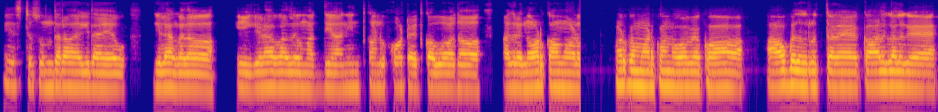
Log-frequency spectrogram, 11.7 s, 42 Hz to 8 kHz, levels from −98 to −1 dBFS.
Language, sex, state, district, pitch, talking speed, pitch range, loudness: Kannada, male, Karnataka, Chamarajanagar, 135 Hz, 85 wpm, 130-140 Hz, -19 LUFS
